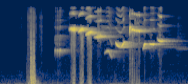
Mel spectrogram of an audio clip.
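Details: A Sunda blue robin searching for a rival gives a low thump, a thin whistle, then crisp clicks and a string of high, gliding notes stepping downward.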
